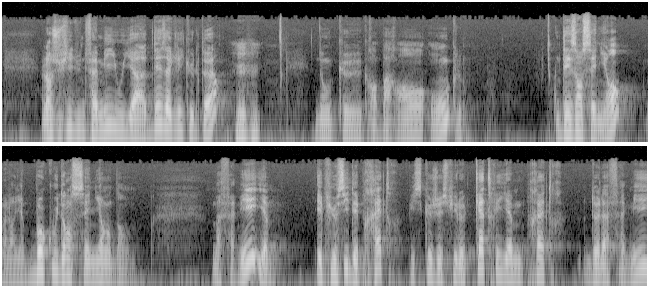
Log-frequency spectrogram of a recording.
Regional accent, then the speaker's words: Normandy, France; je ne suis pas Mayennais d'origine, puisque je suis né en Basse-Normandie, dans l'Orne. Et c'est là que j'ai passé mon enfance, dans une petite école d'une petite commune de 1000 habitants, commune rurale, à côté de Bagnoles de l'Orne, juste à la limite de la Mayenne.

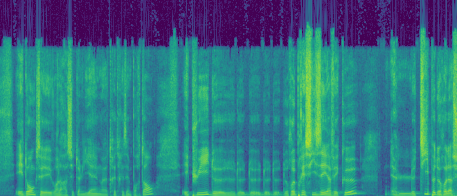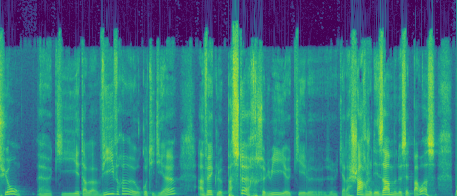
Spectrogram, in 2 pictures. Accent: South-West, France; Alors, vous savez, je suis du Sud-Ouest.

